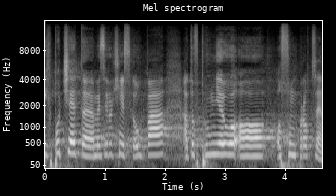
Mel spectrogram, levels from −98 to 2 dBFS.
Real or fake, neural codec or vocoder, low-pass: fake; autoencoder, 48 kHz, 32 numbers a frame, DAC-VAE, trained on Japanese speech; 14.4 kHz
